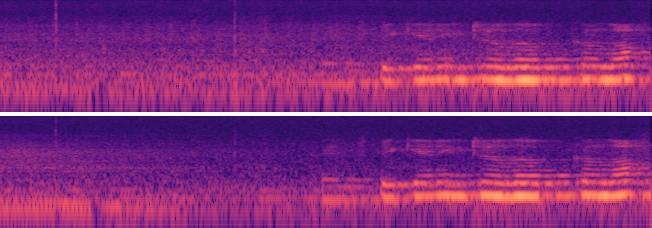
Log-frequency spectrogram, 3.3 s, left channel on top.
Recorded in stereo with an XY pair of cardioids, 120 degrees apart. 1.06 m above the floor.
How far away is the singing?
About 1.3 m.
